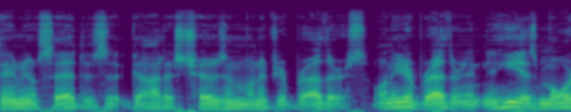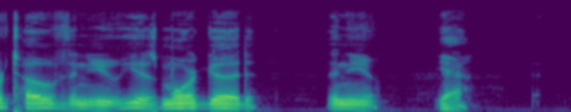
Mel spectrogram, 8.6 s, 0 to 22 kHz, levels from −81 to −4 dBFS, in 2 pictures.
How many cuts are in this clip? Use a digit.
0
